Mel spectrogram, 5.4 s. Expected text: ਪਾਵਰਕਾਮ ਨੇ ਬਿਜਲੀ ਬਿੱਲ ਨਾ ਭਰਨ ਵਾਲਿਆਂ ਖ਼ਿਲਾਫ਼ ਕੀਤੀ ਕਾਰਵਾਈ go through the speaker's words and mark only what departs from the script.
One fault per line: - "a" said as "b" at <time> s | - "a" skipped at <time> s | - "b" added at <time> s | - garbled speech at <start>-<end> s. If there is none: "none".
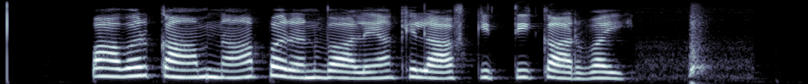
- "ਨੇ ਬਿਜਲੀ ਬਿੱਲ" skipped at 1.4 s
